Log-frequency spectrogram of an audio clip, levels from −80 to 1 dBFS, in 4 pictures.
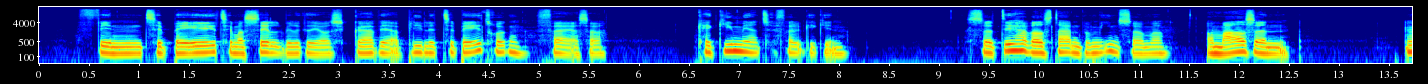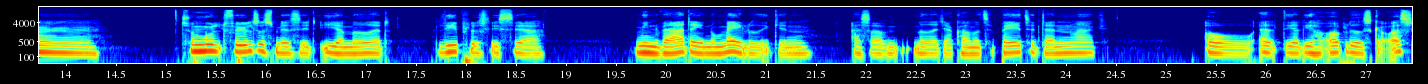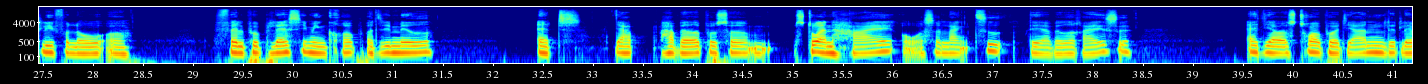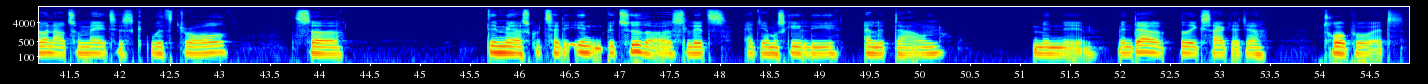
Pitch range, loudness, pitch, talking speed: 145-165 Hz, -23 LUFS, 155 Hz, 155 wpm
